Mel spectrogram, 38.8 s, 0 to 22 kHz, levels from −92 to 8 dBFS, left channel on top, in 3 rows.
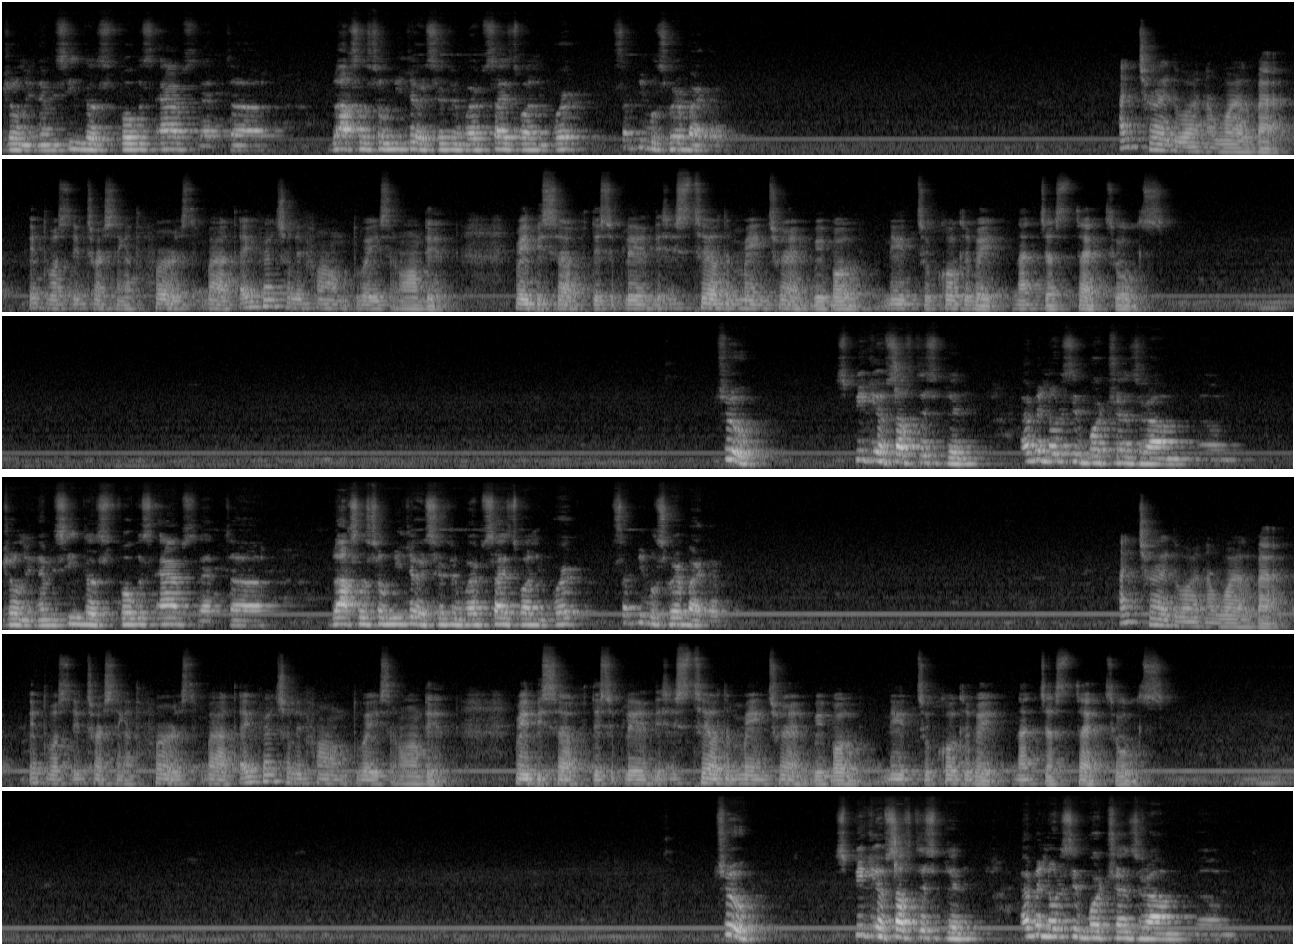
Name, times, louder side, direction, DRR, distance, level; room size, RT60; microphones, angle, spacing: voice 1, 0.0-2.7 3.3-5.7 6.2-7.2 25.3-25.7 33.0-33.4 34.2-35.6 36.0-38.2, right 2 dB, 60° right, 0.6 m, -28 dB
voice 2, 11.2-12.8 13.2-24.5, equal, 5° right, 0.5 m, -35 dB
10.5 x 3.8 x 2.3 m
head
